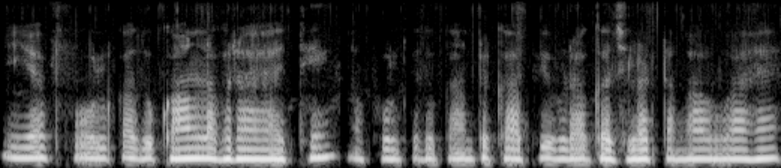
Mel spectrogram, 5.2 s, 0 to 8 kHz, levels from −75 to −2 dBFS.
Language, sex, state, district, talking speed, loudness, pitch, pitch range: Hindi, female, Chhattisgarh, Bastar, 230 wpm, -16 LUFS, 175 Hz, 165-180 Hz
